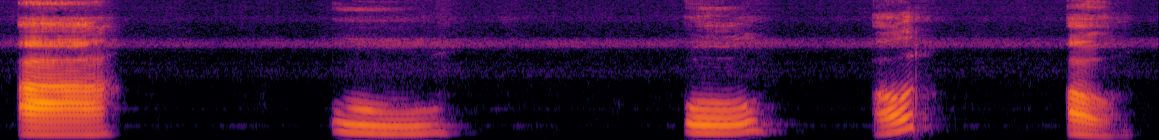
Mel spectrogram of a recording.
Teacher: जिन स्वरों के उच्चारण में जीभ का पिछला भाग सामान्य स्थिति से उठता है उसे पश्च स्वर कहते हैं।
